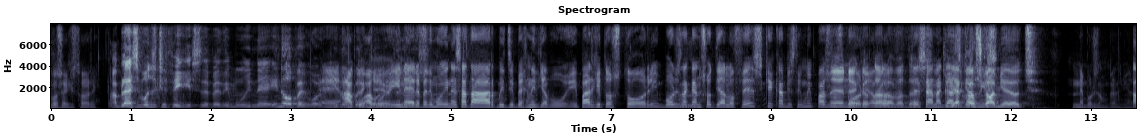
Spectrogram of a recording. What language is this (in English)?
Greek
